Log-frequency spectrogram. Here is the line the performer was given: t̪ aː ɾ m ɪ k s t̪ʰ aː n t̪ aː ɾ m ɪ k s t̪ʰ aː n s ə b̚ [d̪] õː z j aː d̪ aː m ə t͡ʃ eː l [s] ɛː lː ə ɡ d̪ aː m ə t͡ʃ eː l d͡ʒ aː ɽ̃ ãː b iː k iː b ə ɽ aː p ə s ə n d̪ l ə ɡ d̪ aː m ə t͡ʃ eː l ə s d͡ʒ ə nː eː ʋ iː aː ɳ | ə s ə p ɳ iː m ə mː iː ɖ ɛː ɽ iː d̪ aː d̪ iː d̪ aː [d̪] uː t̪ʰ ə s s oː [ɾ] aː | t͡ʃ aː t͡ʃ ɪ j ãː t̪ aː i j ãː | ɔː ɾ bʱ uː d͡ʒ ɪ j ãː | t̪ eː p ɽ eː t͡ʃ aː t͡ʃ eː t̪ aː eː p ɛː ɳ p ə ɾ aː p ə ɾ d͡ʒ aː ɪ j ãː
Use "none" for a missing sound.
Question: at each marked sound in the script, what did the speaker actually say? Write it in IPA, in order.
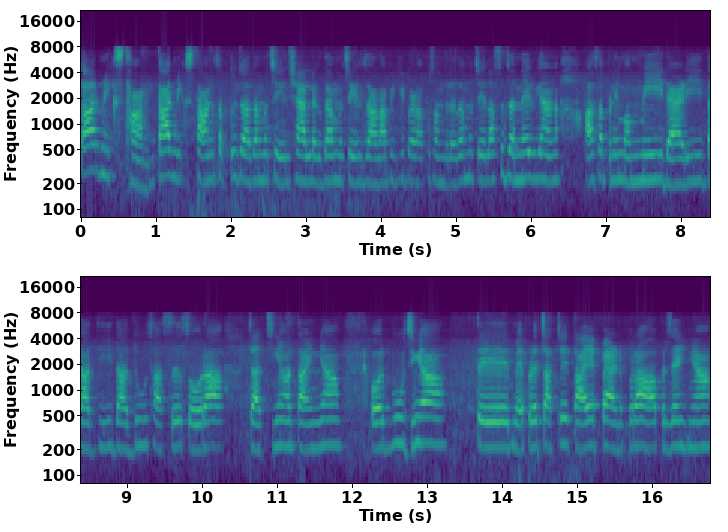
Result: t̪, ʃ, d̪, ɾ

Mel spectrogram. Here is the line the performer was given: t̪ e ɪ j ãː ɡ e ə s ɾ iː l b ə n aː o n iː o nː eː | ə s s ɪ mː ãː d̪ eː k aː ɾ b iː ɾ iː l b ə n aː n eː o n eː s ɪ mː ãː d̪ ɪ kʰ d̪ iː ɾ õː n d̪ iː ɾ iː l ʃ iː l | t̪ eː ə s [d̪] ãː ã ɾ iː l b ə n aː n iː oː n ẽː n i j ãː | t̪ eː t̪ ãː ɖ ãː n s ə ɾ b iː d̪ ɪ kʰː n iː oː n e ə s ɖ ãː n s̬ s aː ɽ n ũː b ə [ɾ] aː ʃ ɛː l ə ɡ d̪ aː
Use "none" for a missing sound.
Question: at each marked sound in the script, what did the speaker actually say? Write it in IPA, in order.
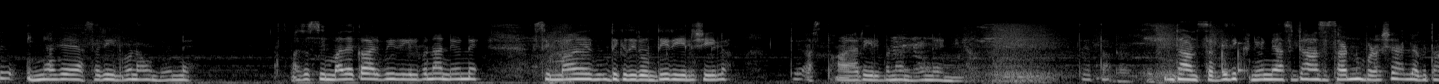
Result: t̪, ɽ

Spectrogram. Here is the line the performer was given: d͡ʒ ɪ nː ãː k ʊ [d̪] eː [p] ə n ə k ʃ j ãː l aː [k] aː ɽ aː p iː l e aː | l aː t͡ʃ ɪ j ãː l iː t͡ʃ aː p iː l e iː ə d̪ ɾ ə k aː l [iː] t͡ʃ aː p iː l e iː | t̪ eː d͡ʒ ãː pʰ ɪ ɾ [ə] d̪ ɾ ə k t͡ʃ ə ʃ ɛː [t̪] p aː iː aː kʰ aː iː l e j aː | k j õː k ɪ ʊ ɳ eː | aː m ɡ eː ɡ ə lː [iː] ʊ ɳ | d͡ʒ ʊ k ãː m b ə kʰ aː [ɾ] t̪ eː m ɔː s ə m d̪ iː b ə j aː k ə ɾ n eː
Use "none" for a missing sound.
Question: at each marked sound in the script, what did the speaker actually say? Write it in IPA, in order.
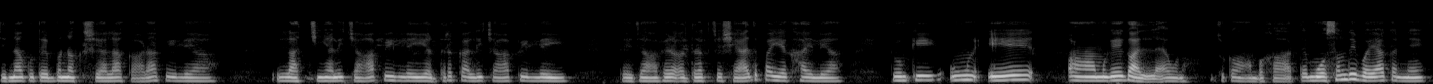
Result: t̪, b, k, iː, ə, d̪, ɛː, ɾ

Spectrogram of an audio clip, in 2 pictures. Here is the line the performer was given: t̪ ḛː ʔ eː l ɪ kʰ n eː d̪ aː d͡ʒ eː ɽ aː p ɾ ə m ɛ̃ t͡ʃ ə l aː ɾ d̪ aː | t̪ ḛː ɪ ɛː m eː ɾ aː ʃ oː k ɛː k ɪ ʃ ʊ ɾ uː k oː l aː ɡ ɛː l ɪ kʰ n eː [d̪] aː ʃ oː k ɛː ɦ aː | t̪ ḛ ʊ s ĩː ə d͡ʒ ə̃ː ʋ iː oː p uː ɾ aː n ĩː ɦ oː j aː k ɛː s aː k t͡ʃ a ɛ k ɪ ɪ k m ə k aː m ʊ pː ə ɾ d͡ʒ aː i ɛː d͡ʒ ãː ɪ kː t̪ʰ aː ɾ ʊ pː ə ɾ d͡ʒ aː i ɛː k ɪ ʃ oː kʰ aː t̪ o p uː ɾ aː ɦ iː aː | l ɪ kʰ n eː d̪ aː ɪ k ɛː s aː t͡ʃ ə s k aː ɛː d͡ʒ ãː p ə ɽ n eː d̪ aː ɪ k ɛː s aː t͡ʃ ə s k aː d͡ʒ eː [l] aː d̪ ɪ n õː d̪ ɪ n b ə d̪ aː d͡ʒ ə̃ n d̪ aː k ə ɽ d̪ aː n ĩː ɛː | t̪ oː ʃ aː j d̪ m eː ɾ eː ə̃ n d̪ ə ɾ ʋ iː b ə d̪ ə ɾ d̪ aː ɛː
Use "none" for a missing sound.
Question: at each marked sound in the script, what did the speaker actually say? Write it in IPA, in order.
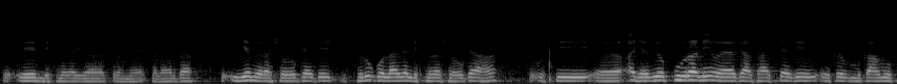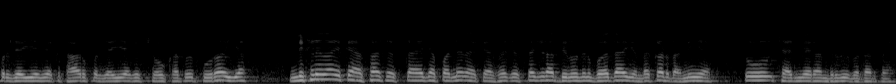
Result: d̪, ɽ

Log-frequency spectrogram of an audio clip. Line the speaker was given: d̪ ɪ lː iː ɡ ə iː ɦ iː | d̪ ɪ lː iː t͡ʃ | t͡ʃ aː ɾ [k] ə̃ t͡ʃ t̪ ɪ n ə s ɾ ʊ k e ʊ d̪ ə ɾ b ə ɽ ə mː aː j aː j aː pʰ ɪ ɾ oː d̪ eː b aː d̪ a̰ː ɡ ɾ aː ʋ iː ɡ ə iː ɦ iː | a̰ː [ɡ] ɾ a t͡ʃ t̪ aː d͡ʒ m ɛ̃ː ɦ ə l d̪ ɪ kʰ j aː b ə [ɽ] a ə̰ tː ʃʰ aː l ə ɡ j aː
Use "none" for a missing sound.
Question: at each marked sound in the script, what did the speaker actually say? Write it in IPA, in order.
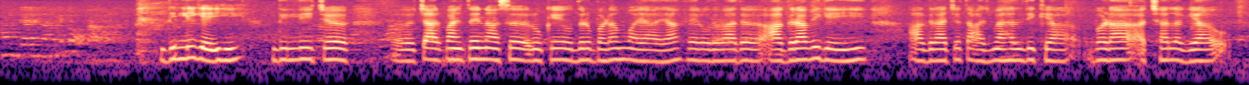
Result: p, ɡ, ɽ

